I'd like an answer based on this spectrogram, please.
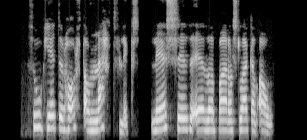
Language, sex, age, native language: Icelandic, male, 8, Icelandic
